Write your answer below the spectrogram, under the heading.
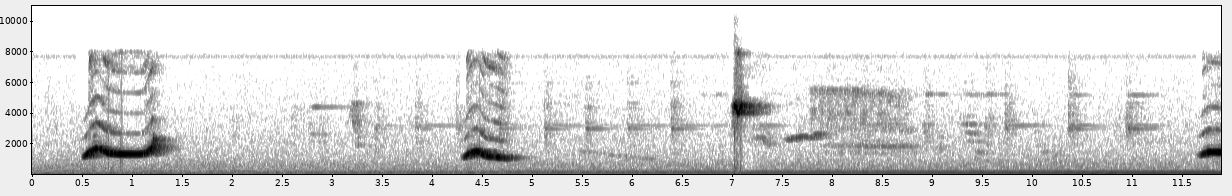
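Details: Pet African grey parrot producing three separate short whistles, each dipping and rising, spaced several seconds apart, with a sharp click in between and a soft steady hum throughout.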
